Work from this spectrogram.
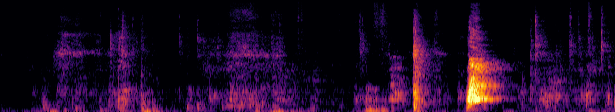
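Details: Boxer dogs in a house giving two loud, abrupt barks late on after a quiet start, with a woman's voice calmly addressing them nearby.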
